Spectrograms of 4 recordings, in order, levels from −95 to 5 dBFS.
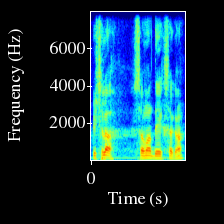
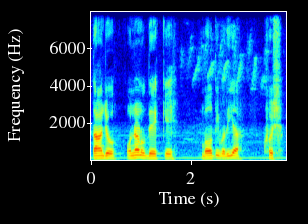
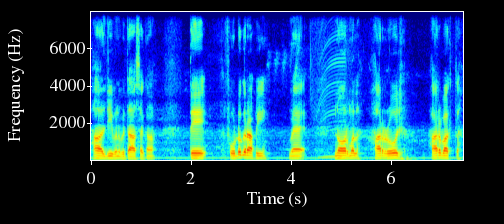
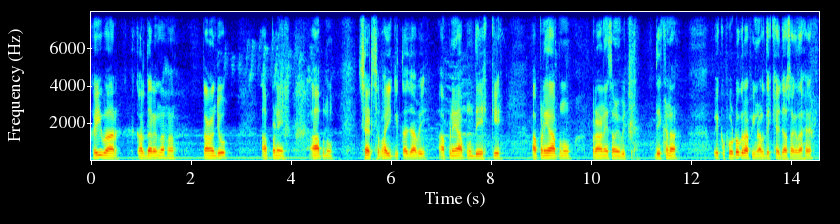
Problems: background sounds at intervals, background conversations at intervals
